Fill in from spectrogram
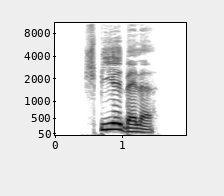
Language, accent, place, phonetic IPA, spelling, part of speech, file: German, Germany, Berlin, [ˈʃpiːlˌbɛlə], Spielbälle, noun, De-Spielbälle.ogg
- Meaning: nominative/accusative/genitive plural of Spielball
